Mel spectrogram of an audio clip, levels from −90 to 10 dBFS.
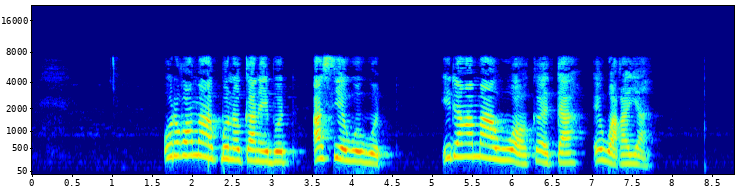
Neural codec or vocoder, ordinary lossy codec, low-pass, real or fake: none; Opus, 64 kbps; 7.2 kHz; real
